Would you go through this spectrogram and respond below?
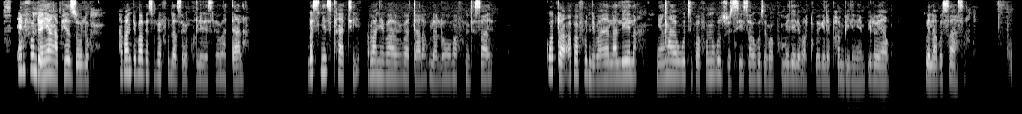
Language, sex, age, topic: North Ndebele, female, 36-49, education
